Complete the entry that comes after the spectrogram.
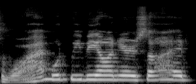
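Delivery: high, squeaky disbelieving question; mock indignant. Miners scoffing at Judo, high mock outrage. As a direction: play an offended miner scoffing.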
